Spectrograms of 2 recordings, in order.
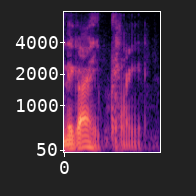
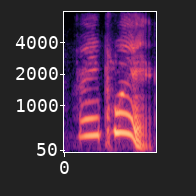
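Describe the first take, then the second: First: Said in the usual way. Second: I ain't playing squeaked way up high; a silly high-pitched take; high falsetto. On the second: Shown as a demonstration. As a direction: flip into a mocking falsetto.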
